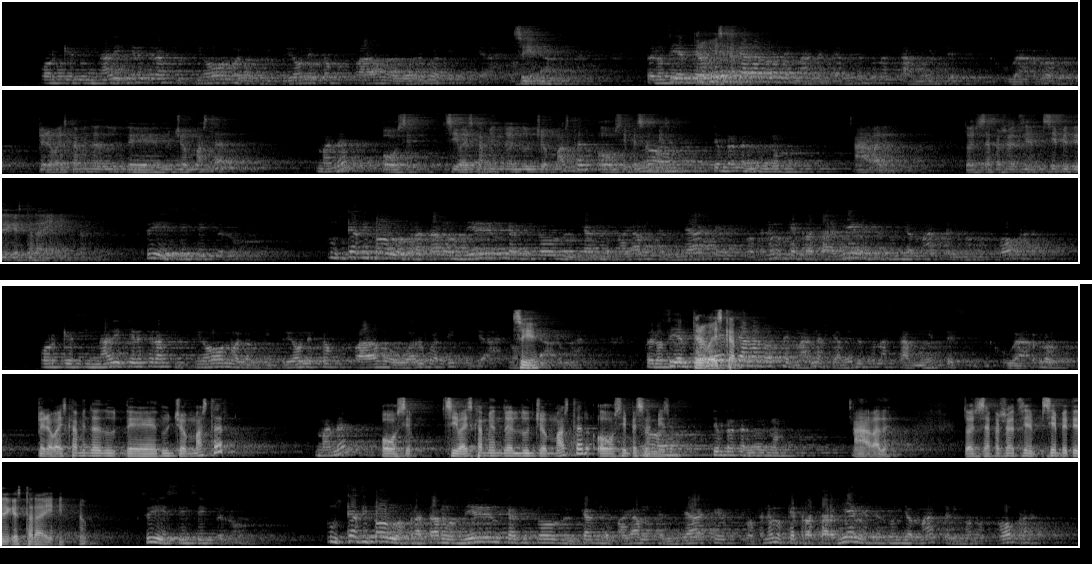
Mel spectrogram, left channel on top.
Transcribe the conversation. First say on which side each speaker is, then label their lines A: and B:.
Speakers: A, on the right; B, on the right.
A: porque si nadie quiere ser anfitrión o el anfitrión está ocupado o algo así, pues ya no
B: Sí.
A: se arma. Pero sí, en teoría
B: ¿Pero vais,
A: es
B: cam-
A: cada dos semanas y a veces son hasta meses sin jugarlo.
B: pero vais cambiando de, du- de Dungeon Master?
A: ¿Mande?
B: ¿O si, si vais cambiando el Dungeon Master o siempre es
A: No,
B: el mismo?
A: es, siempre es el mismo.
B: Ah, vale. Entonces esa persona siem- siempre, tiene que estar ahí, ¿no?
A: Sí, sí, sí, pero... Pues casi todos lo tratamos bien, casi todos le- casi le pagamos el viaje, lo tenemos que tratar bien, es el Dungeon Master y no nos cobra.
